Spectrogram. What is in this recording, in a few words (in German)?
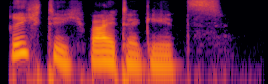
verfahren ok, voice de; logistik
